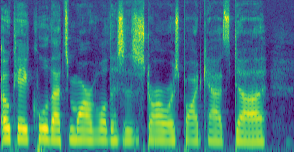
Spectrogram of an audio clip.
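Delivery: ordinary talk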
